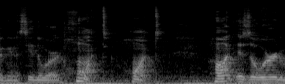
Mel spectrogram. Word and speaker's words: honte: We're going to see the word haunt. Haunt. Haunt is a word we use to mean shame or embarrassment. And we do pronounce the H pretty much, everywhere.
